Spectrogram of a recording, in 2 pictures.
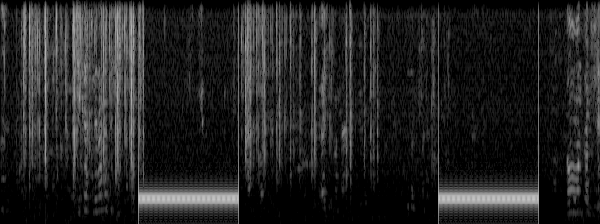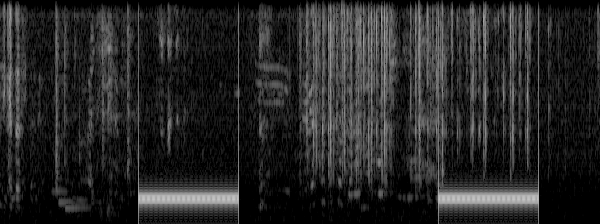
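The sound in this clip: A telephone busy signal sounds as four steady, loud, evenly spaced tones, each about two seconds long, with keyboard typing clicking in the gaps between them.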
